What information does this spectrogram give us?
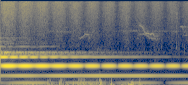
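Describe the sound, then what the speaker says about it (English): Gold temple bell at a shrine struck hard, ringing with steady sustained tones that hum and beat slowly as they decay, loud and close with nothing else heard. "Call this the gold bell."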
